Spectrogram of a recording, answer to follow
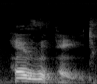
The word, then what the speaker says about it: hesitate: Now, that verb is quite common in communication, but the S in that word takes what we call the voiced sound Z, like a Z, to hesitate, hesitate.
